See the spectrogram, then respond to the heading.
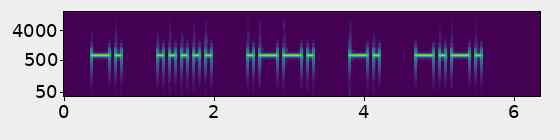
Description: Morse code, heard as a keyed tone, about 15 wpm, spaced as for 11 wpm, 700 Hz. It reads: N5PNC
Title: USA Call Signs - 5 Characters - 2x Character Spacing - 15wpm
